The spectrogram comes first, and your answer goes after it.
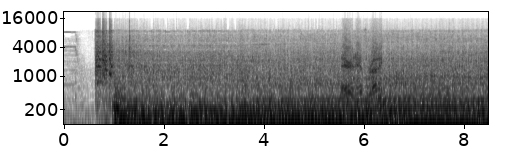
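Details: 2005 Kawasaki ZX-6R 636cc fuel-injected engine in the wrecked bike, oil half-full, in neutral, before a buggy swap: catches quickly after cranking and settles to a steady, even inline-four idle with no knocks or ticks.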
